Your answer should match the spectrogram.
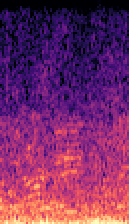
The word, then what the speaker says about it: açaí: que encontraremos aquí son: Açaí (pronunciado a-za-ī): de todas las frutas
